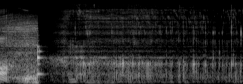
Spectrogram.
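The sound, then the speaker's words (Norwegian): A loud, wet slurp from someone eating bursts out for a split second, then fades into quieter, moist mouth and liquid sounds. No one speaks. “Du slurper.”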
